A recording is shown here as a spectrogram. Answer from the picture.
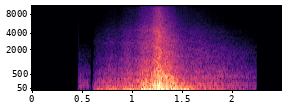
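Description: A whoosh transition sound effect for animated on-screen text. It is a single swelling rush of noise with a deep rumble underneath. It starts about half a second in, peaks a little after a second in, and fades away near the end.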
